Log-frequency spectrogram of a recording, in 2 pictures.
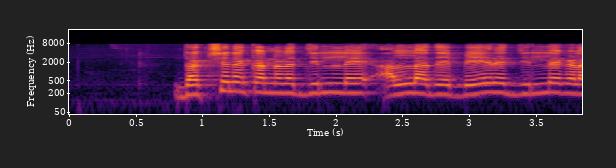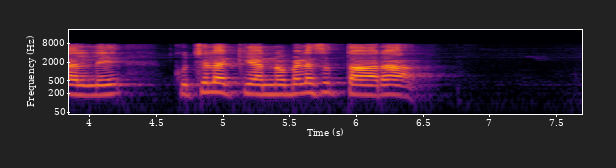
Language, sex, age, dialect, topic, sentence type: Kannada, male, 25-30, Coastal/Dakshin, agriculture, question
